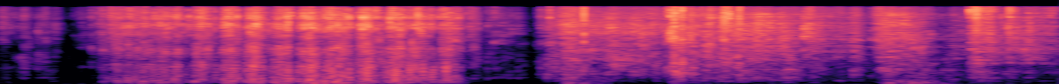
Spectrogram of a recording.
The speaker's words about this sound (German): Also dieses Retro-Gefühl, die alten Tüten aufzureißen, ist schon gut. Sind das alles noch perforierte? Nee, die sind nicht mehr perforiert, aber sind andere Tüten als heute, sind deutlich dünner knistern anders irgendwie.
